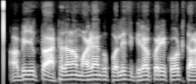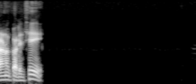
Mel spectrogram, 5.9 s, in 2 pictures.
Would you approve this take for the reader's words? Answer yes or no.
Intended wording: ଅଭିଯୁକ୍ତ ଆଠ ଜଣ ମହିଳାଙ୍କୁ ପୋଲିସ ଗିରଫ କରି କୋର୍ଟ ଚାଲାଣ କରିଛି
yes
